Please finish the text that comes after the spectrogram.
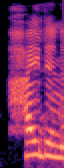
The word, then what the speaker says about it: Haydn: month and his name is franz joseph haydn haydn is the way you pronounce that name and he lived from 1732 to 1809.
